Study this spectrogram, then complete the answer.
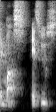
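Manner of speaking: "Mas" as mahs, "Jesus" as hay-SOOS; Spanish pronunciation. Shown as a demonstration. Host attempting to translate the beer name, Spanish "Mas, Jesus". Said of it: "how do you say even in Spanish?".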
